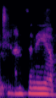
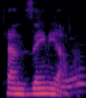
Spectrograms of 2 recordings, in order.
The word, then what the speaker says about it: Tanzania: will you be visiting I always say it wrong I always want to say Tanzania but it's Tanzania I don't I don't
